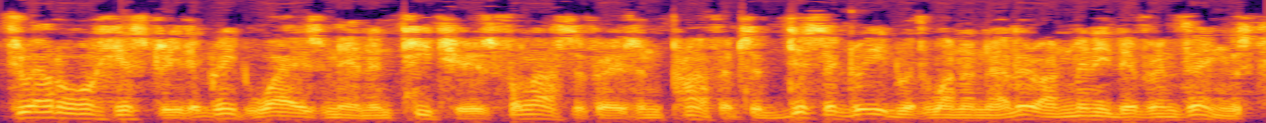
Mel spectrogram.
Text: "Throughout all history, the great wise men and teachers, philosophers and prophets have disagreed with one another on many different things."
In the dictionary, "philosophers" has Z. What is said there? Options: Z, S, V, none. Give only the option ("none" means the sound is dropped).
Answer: Z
